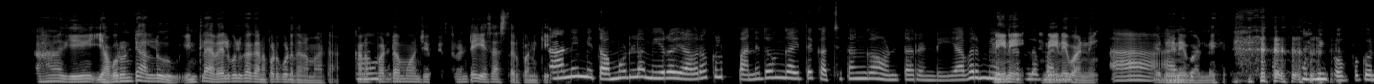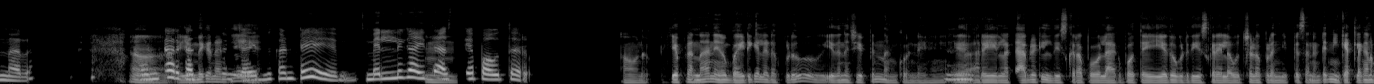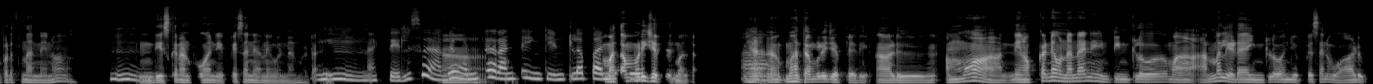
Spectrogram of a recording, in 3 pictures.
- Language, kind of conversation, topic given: Telugu, podcast, కుటుంబంతో పనులను ఎలా పంచుకుంటావు?
- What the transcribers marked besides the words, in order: in English: "ఎవైలబుల్‌గా"; giggle; chuckle; laugh; tapping; in English: "ఎస్కేప్"; other noise; chuckle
